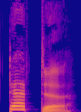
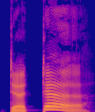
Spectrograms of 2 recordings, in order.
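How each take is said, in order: First: The stress falls on the first syllable. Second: The stress falls on the second syllable. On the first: It is a multiple of ten like sixty. "multiples of 10, then the stress falls on the first syllable" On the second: It is a teen number like sixteen. "The intonation of 16 and 60. ... when I'm talking about teens, the stress falls on the second syllable"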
